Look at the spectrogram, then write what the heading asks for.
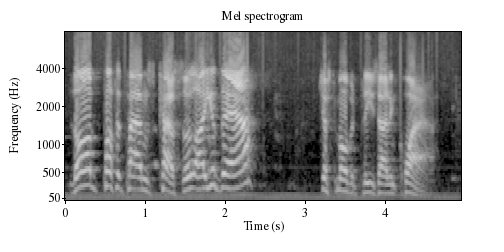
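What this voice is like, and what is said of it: Put-on upper-class English accent. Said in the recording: “our English drawing room drama ... Remember your accents, fellows.”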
